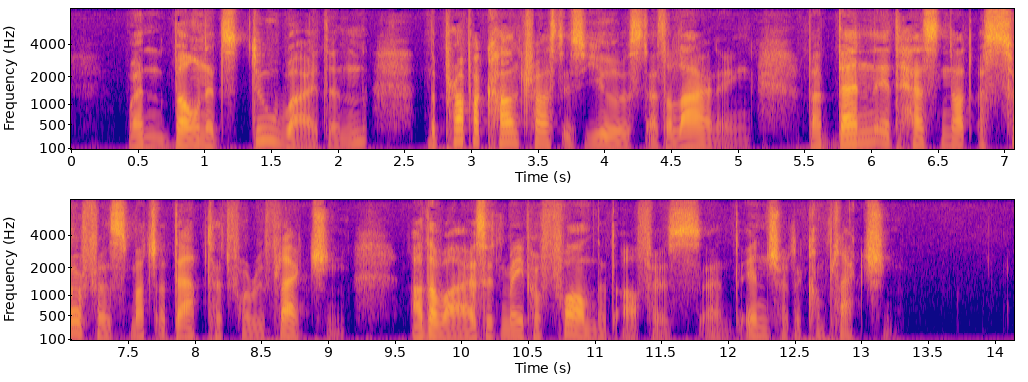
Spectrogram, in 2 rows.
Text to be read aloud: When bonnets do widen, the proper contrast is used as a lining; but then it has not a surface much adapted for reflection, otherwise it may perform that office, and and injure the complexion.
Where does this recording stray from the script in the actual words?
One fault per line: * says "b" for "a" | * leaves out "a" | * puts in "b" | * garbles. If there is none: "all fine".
* leaves out "and"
